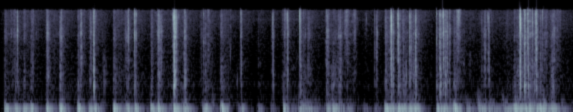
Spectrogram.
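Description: Computer keyboard typing: a quick, uneven run of key clicks.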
